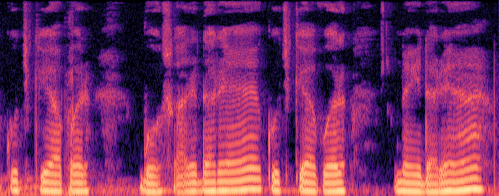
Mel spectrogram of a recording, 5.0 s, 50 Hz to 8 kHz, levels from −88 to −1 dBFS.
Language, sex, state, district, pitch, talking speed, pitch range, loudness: Hindi, male, Uttar Pradesh, Saharanpur, 130 Hz, 180 wpm, 125-140 Hz, -13 LUFS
